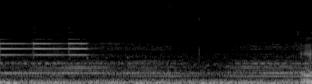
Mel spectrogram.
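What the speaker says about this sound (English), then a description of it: "I don't expect this train to go track speed." Norfolk Southern freight 28R going by in the Charlotte area: a chord horn sounds briefly at first, then a continuous low rail rumble with scattered wheel clanks, moderately distant and steady.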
